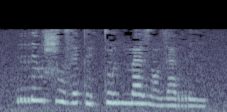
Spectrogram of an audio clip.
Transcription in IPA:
ri˦u̯ ɕu˦˨ze˦tĩ˨ tːũ˦i̯mːæ˦zõ˨zæ˨ ri˨

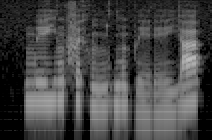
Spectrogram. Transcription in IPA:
meː˦jũ˦ fɛ˧hũ˨ɲɔ˧ ɡʷũ˦˨peː˨ ɾeː˧ ja˦

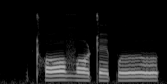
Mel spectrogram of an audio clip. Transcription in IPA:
ʈʰɔvɔʈɛp ɤ

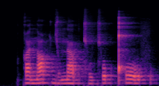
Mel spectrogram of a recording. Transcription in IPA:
qɛnɑq ɟo̤napcʰo̤cʰop ǃʰof

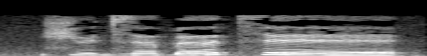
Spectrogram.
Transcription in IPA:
ɕød͡zɜɓɜ t͡sɛː

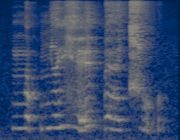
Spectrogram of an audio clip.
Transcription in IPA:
nə˨˩p̚ɲə˨˦jɣḛ˧˥ ɓɛ̤˨˩t͡ɕṵ˧˨ʔ

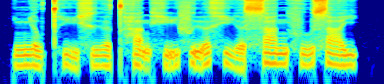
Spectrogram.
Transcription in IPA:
ɲə˨˩wt̪ʰi˧˩xɨ˨˩ə̯t̪ʰa̰˧˨n xḭ˧˥fɨ̰˧˥ə̯ xi˧˩ə̯ sa˧nfu˨˦sa˧j

